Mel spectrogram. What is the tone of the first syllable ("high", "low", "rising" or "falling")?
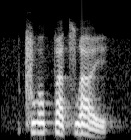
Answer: high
